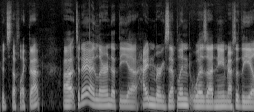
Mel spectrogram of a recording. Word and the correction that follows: Hindenburg: Hindenburg, not Heidenberg.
